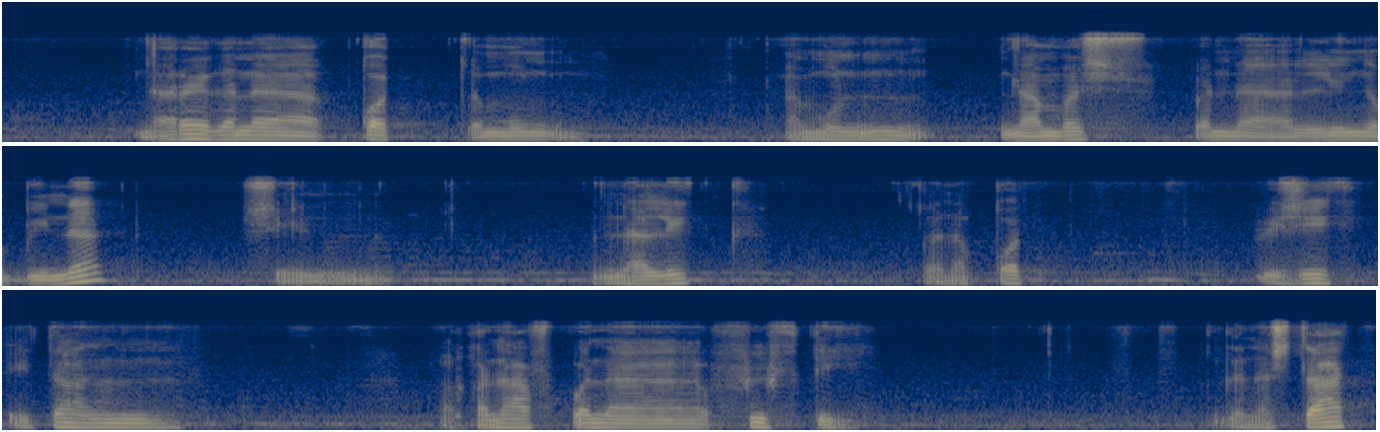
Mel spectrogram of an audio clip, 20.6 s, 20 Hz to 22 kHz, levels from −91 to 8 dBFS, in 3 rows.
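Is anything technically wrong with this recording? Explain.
No, nothing is technically wrong with this speech; it is band-limited to about 8 kHz by the call path, which is expected for this kind of call audio and not a fault.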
